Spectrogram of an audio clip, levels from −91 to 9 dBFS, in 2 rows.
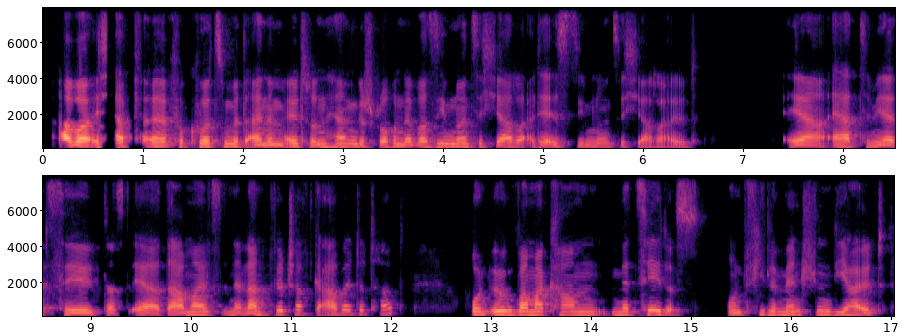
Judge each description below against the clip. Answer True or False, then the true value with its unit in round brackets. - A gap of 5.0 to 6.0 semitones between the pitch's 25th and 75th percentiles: False (2.6 semitones)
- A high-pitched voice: False (175 Hz)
